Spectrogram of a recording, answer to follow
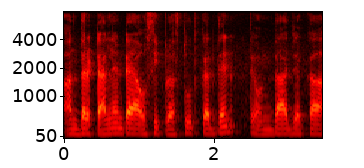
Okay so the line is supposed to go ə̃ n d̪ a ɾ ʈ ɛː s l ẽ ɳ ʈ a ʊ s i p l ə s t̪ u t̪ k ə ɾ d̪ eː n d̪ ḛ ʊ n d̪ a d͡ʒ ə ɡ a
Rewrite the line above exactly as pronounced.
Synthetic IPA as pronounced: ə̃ n d̪ ə ɾ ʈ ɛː l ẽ ɳ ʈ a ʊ s i p ɾ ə s t̪ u t̪ k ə ɾ d̪ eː n t̪ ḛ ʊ n d̪ a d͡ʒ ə k a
